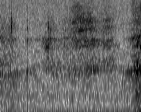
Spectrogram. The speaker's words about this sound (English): I'm just trying breathing heavy into the mic, huh?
